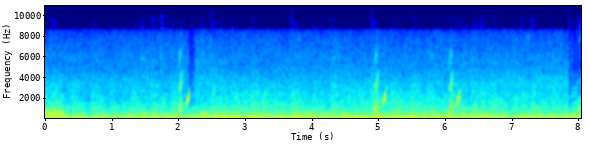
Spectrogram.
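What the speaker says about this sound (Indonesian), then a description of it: "Hati-hati, badai semakin kuat." A cartoon sea storm pours heavy, constant rain with a loud roaring wash, broken by a few brief sharp thunder cracks, and no voices.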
